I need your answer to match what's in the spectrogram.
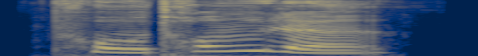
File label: "普通人", Chinese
